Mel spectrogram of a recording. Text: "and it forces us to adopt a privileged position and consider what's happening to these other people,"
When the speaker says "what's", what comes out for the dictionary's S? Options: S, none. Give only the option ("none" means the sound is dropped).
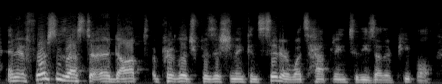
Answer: S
